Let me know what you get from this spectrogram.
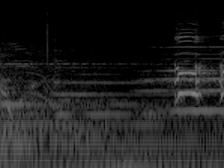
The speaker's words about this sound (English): He woke up to the sound of roosters.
